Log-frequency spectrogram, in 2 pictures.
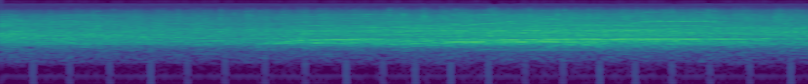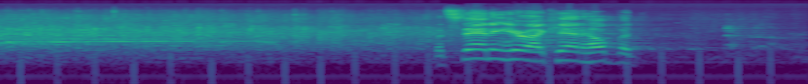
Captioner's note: laughter, applause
